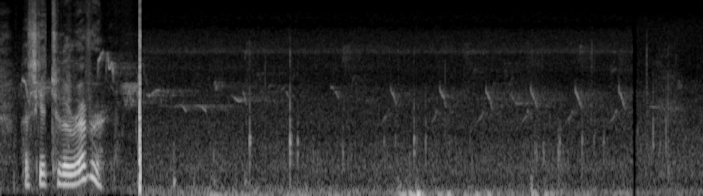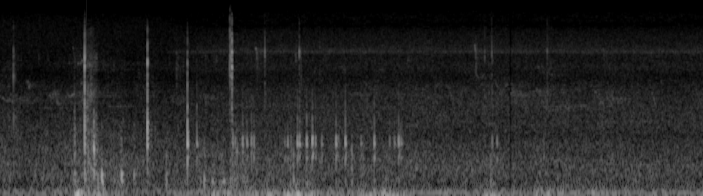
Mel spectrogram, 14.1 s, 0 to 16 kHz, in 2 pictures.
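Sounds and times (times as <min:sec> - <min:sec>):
small bird chirping: 0:00.0 - 0:07.9.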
